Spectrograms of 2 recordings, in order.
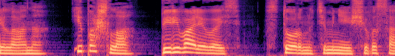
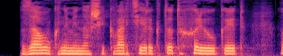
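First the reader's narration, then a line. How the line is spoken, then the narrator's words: Sighing. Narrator (Russian): вздохнула она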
